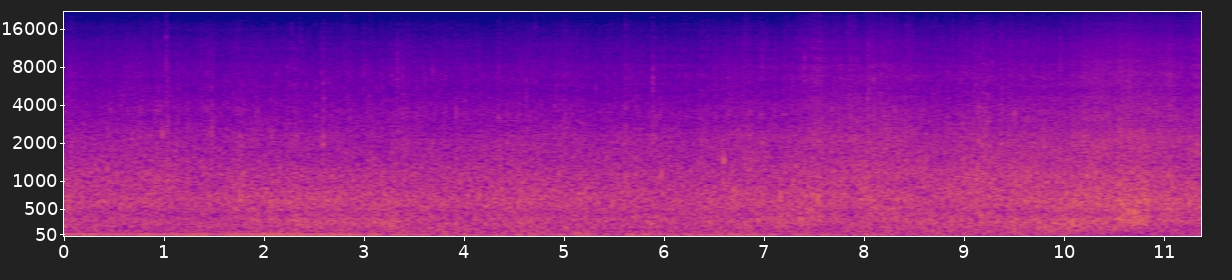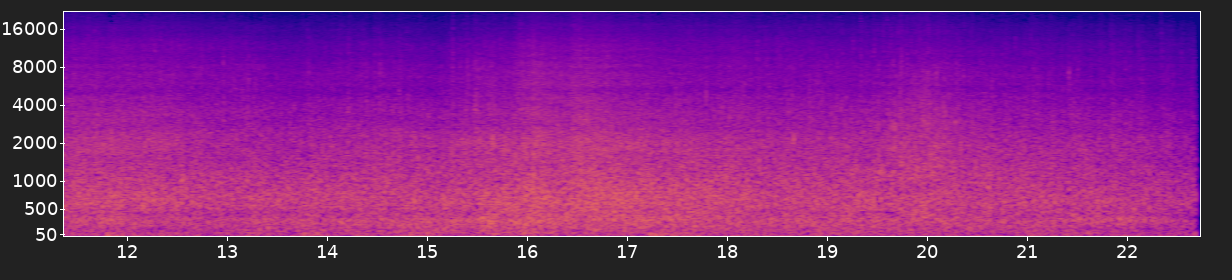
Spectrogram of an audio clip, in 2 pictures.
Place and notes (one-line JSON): {"title": "San Diego, New Taipei City - Sound of the waves", "date": "2014-07-21 13:58:00", "description": "On the coast, Sound of the waves\nZoom H6 MS mic+ Rode NT4", "latitude": "25.02", "longitude": "122.00", "timezone": "Asia/Taipei"}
